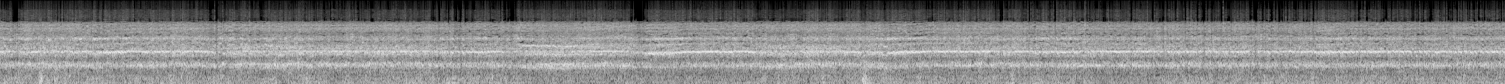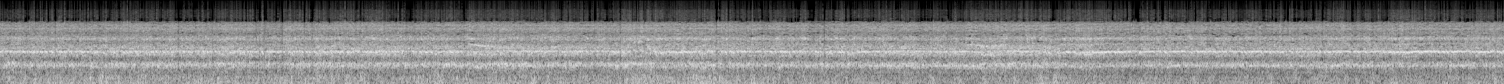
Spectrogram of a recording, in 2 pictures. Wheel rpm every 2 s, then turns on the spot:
230, 220, 230, 220, 230, 230, 230, 230, 230, 230, 230, 230, 230, 230, 230.
none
